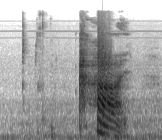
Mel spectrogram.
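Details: Young boy sneezing: a brief inhaled build-up, then a single loud, voiced sneeze burst.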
